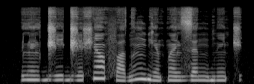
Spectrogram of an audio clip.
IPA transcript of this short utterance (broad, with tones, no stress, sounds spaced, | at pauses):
lʲ ə̃˨ lʲ d͡ʒ i˨ d͡ʒ ə˨ ʃ ã˥ f a˩ d ə̃˥ ŋ ɡʲ ɛ̃˩ p ɛ̃˨ lʲ z ɛ˨ n b ĩ˨ t͡ʃ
